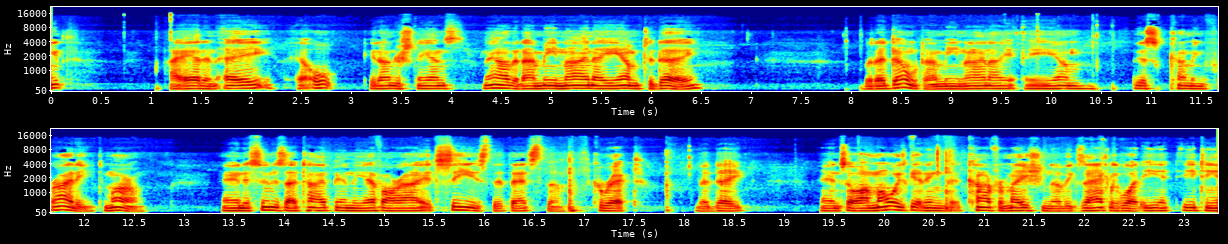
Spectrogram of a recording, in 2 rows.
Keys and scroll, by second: 1.9 typing, 10.9-12.4 typing.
